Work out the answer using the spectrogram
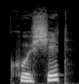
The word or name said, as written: courgette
